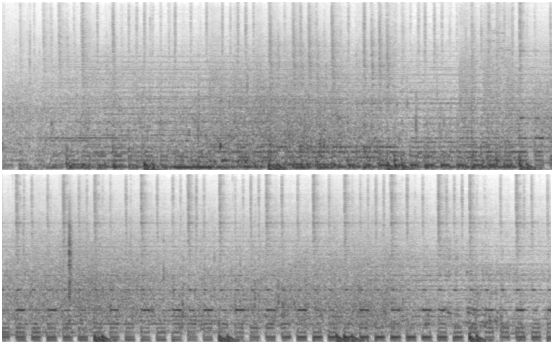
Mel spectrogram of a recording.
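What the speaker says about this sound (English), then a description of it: "There's icebergs floating in the water, the sound of bubbles popping, the sound of ice grinding against itself." Continuous watery wash and crackle around floating icebergs in Antarctic sea, with fizzing bubbles popping and ice grinding, steady and fairly loud throughout.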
